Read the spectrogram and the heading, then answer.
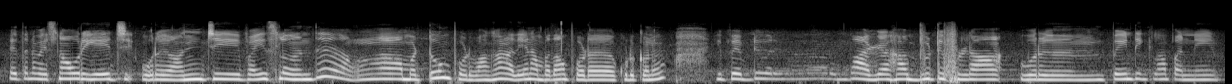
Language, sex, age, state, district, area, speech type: Tamil, female, 18-30, Tamil Nadu, Tiruvarur, rural, spontaneous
